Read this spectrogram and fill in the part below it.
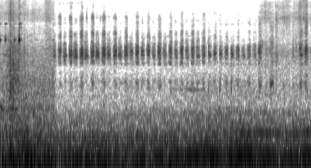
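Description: A small dog pants rapidly up close.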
